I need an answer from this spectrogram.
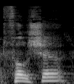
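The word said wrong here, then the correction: Fowlsheugh: Foulshugh. Foulshugh.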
